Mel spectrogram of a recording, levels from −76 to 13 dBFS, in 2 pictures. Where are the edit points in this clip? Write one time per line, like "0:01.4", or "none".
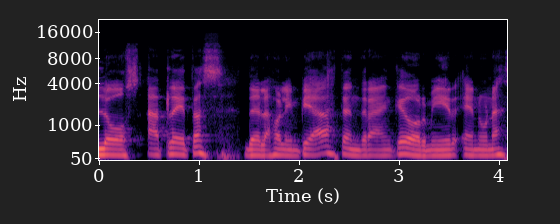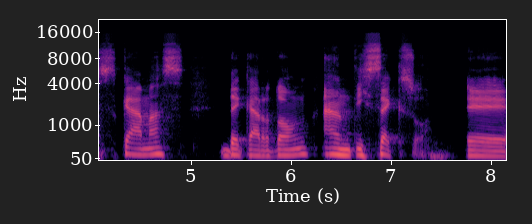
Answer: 0:06.3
